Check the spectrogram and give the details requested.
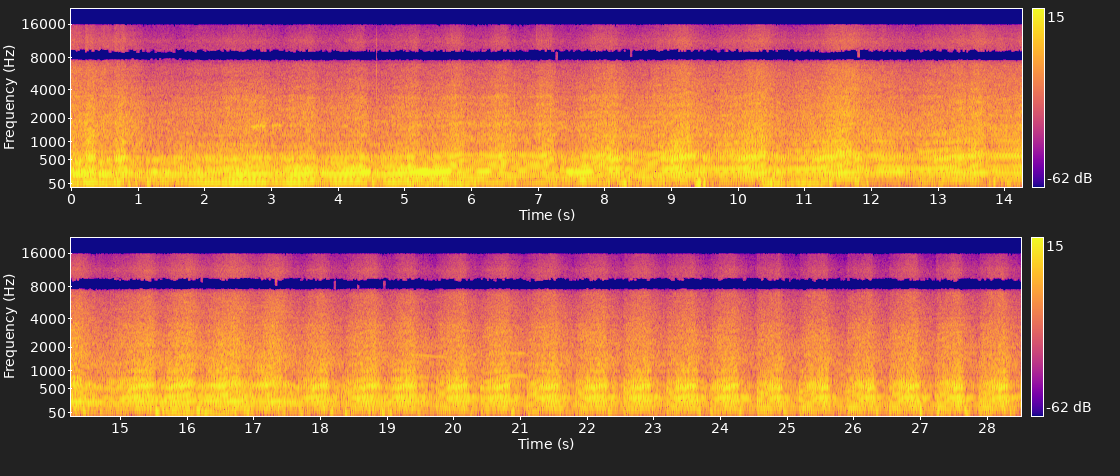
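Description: Car engine held at high revs during a burnout, its pitch wavering up and down, then settling into an even pulsing about twice a second through the second half.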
